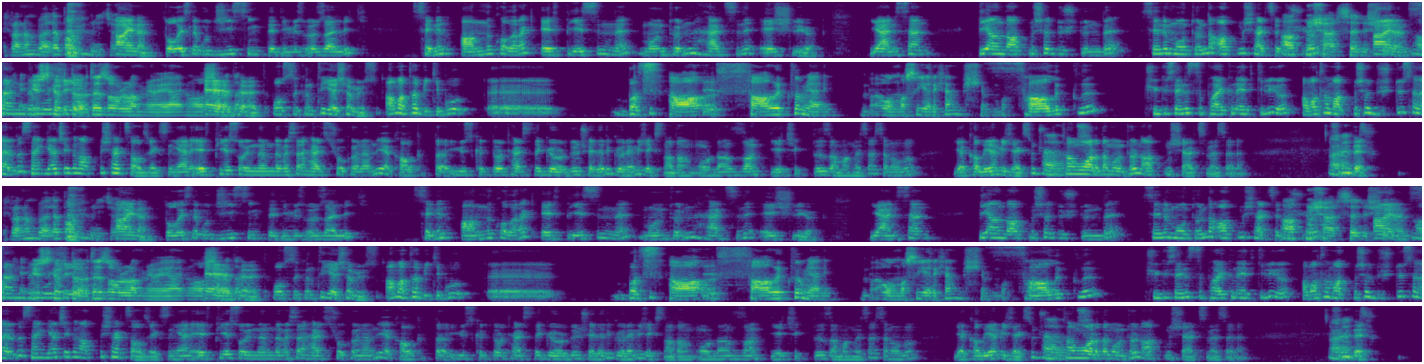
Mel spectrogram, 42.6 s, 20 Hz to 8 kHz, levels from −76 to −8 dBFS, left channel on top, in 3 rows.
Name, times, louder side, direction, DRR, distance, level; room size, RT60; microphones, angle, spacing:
voice 1, 0.0-1.2 12.8-16.5 20.6-22.5 22.8-24.2 38.8-39.3 41.7-41.9, left 2 dB, 20° left, 0.7 m, -25 dB
voice 2, 0.6-3.5 4.1-8.4 8.7-9.3 9.8-13.2 13.7-15.0 16.2-19.8 20.3-20.7 21.2-21.3 24.2-25.1 25.6-37.5 37.9-40.8 41.7-42.1, left 4 dB, 60° left, 1.0 m, -27 dB
3.4 x 2.6 x 3.1 m
head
